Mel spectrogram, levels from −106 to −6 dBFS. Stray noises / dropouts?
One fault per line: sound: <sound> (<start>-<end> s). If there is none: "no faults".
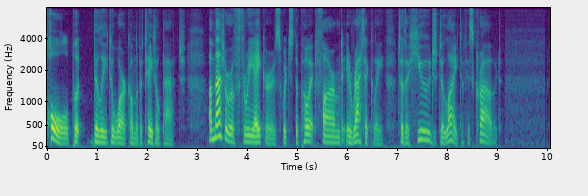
no faults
